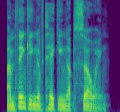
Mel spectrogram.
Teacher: Take up is our phrasal verb, and notice I pronounced it as one taking up because the preposition belongs to the verb.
